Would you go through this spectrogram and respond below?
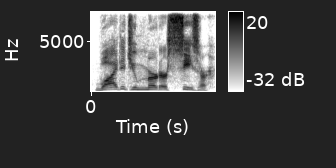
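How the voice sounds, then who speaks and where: A woman playing a shrewd young male magician in a video game, questioning in a composed, deliberate, probing way. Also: fairly low pitch, lively intonation, a bit bright, a little hiss or hum. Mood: stern, confident. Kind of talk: dramatic video game voice acting.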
